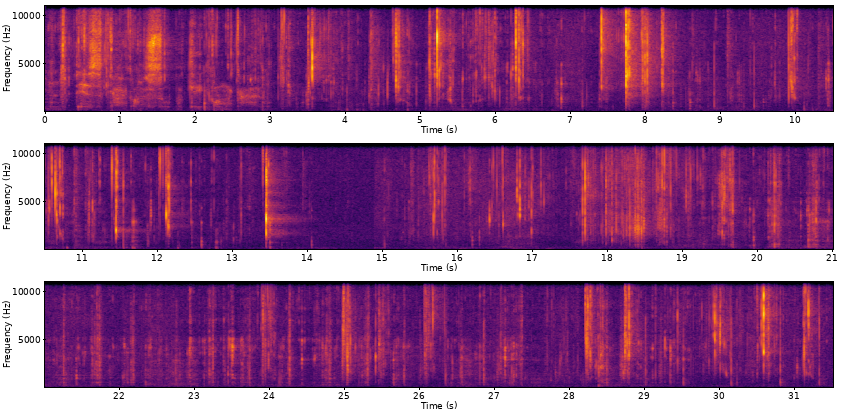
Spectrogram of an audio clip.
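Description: Close-miked eating sounds: crunchy bites and chewing of a fried chicken sandwich and fries, full of irregular sharp crackles and wet mouth clicks, with a short pause about halfway through.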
